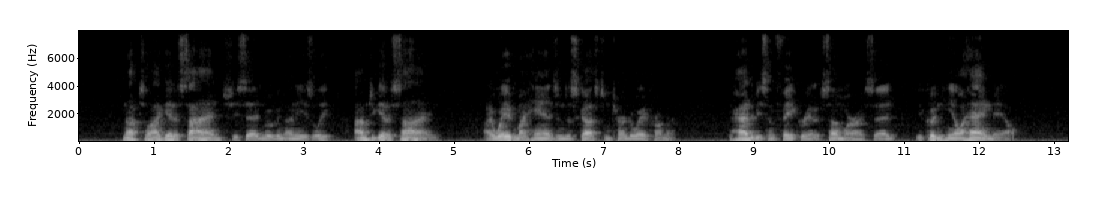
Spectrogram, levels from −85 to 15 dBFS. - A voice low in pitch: Yes, low, 110 Hz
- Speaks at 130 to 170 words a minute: No, average, 195 wpm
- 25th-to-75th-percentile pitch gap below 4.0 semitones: No, average, 4.3 semitones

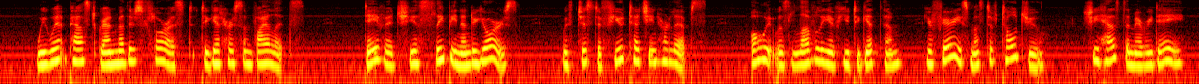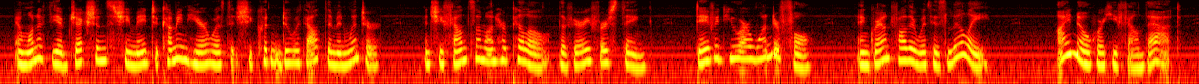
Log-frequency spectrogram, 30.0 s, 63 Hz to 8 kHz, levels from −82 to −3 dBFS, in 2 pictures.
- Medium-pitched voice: No, high, 215 Hz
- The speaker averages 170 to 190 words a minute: Yes, average, 175 wpm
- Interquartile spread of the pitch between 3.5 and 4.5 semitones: Yes, average, 4.2 semitones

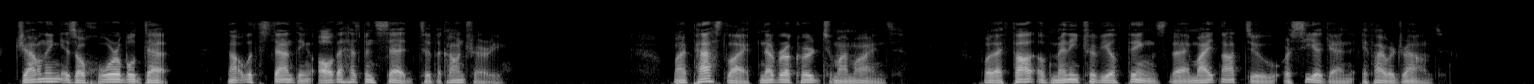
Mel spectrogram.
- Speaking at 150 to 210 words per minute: Yes, average, 160 wpm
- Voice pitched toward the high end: No, very low, 95 Hz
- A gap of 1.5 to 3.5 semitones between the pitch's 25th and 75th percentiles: No, average, 4.5 semitones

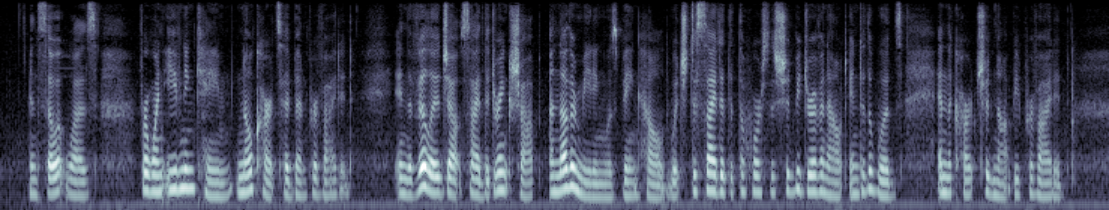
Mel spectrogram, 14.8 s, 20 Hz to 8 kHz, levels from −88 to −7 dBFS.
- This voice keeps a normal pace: Yes, average, 180 wpm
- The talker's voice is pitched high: No, medium, 175 Hz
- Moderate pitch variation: Yes, average, 3.9 semitones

